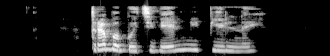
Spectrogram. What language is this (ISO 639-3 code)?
bel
